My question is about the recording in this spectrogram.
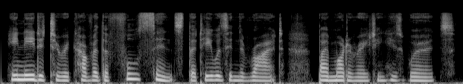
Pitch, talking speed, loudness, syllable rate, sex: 190 Hz, 220 wpm, -19 LUFS, 5.8 syllables/s, female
